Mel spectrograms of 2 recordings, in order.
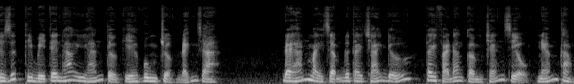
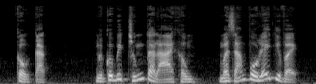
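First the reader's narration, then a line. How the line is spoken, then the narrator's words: Shouted. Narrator (Vietnamese): Một trong số đó quát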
